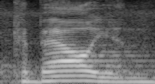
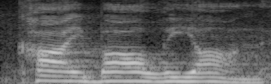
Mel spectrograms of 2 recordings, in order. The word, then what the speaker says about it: Kybalion: y sounds you know it would have been a long I sound Kai Bal Leon and every syllable would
